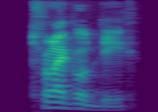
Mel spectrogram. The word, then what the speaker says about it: Tragödie: And today we are continuing German Expressionism with a discussion of Algol, Tragödie der Macht, or Algol, Tragedy of Power. – Tragödie. There's no soft G's in German.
